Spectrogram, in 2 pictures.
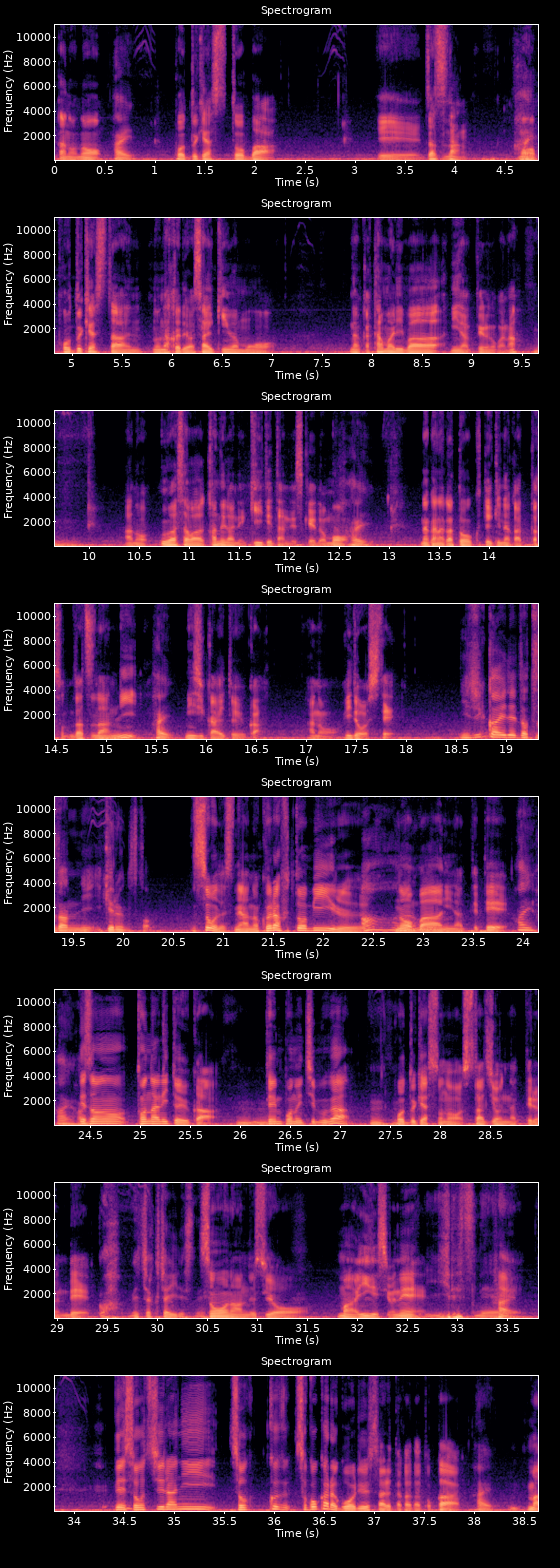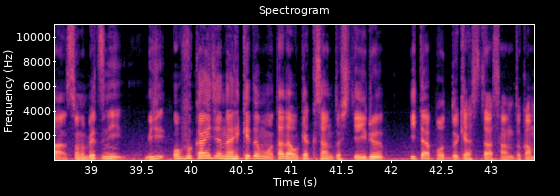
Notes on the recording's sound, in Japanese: オフ会の感想を、帰りの車の中で収録しました。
